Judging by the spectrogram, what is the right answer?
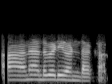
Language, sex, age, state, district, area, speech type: Malayalam, female, 18-30, Kerala, Kottayam, rural, conversation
